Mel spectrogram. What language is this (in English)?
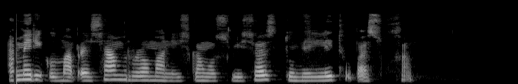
Georgian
